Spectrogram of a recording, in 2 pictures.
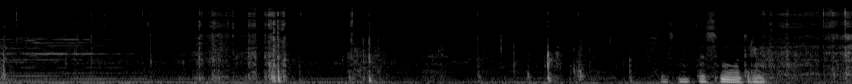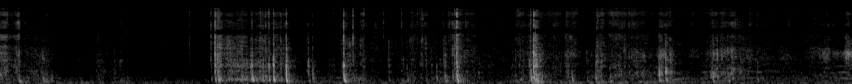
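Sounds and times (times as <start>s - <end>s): cardboard tearing and rustling: 1.7s - 4.0s, 7.6s - 17.0s.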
